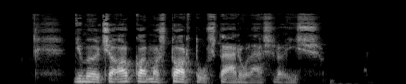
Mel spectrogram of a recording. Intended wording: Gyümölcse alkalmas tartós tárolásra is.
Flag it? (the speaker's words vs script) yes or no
no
